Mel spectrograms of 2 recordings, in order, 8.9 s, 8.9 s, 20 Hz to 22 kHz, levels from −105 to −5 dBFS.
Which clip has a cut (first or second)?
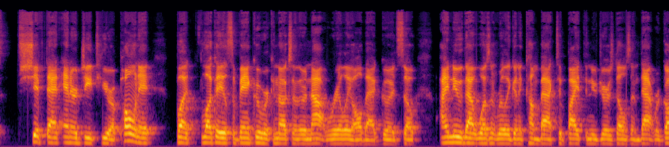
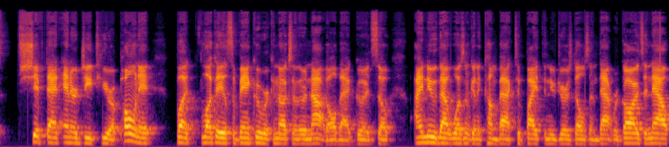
second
